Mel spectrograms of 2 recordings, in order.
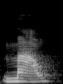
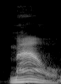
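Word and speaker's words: Mahou: the second best oh Mao Mao as in chairman it's spelled m-a-o-u basically if you Spanish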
